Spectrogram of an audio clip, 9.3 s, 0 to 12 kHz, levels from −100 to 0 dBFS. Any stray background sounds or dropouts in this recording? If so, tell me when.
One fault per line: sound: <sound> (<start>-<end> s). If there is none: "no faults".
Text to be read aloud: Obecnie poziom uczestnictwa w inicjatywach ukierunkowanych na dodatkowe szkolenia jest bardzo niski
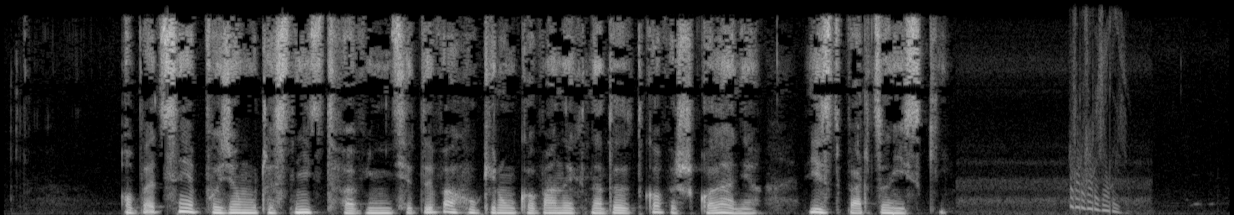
sound: chirp (8.0-8.5 s)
